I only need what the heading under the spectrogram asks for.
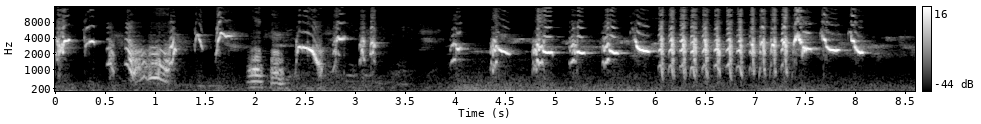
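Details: Highly vocal Javan myna, recorded as a lure for young birds to sing along: squeaky chatter and slurred notes, then a quick series of repeated down-slurred whistles over a scratchy buzzing burst.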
